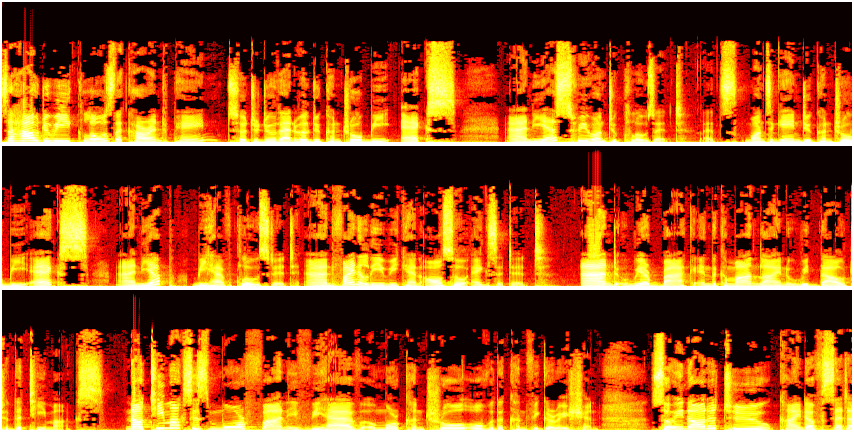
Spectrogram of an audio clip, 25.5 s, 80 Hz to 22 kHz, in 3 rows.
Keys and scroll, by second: 3.6 ctrl+b, 4.0 x, 5.7 y, 8.4 ctrl+b, 9.2 x, 10.3 y, 11.9-13.4 typing.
